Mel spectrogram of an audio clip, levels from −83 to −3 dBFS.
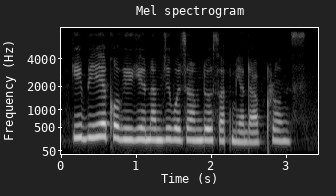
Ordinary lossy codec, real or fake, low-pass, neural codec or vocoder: none; fake; 7.2 kHz; codec, 16 kHz, 2 kbps, FunCodec, trained on LibriTTS, 25 frames a second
